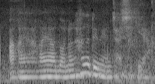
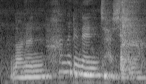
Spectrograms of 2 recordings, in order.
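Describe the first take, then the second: First: Put-on softer, hushed words to a baby; tender blessing to baby. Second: Put-on soft, tender blessing to a baby; soft blessing spoken to a child; gentle blessing. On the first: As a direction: croon it softly over the cradle. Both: Shown as a demonstration. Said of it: "우리 아기한테 말하세요".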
